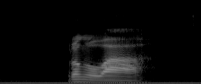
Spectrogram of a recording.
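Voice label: "rongoa", Maori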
